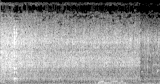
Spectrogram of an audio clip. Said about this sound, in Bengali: একসাথে এগুলোকে আমি ভালো করে ভেজে নেব।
